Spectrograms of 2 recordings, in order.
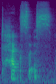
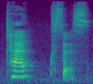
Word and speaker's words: Texas: as an e and you want to make sure that that a is pronounced as an i so texas texas make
